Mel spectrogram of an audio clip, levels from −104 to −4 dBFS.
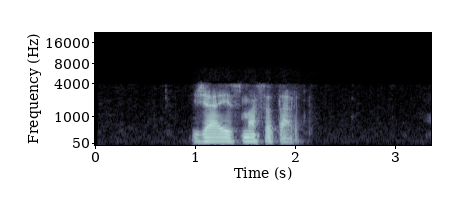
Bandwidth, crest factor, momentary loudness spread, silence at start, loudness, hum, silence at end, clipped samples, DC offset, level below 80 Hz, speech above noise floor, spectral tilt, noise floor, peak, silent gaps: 4.2 kHz; 24 dB; 11 LU; 1 s; -29 LUFS; none; 1.35 s; under 0.1%; under 0.1%; -62 dBFS; 54 dB; -5.5 dB/octave; -82 dBFS; -8 dBFS; none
